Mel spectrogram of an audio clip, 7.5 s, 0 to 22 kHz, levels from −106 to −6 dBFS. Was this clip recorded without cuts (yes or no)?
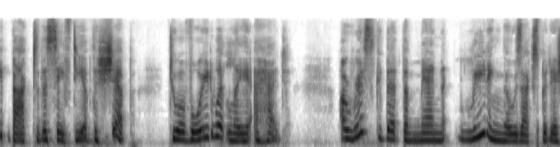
yes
